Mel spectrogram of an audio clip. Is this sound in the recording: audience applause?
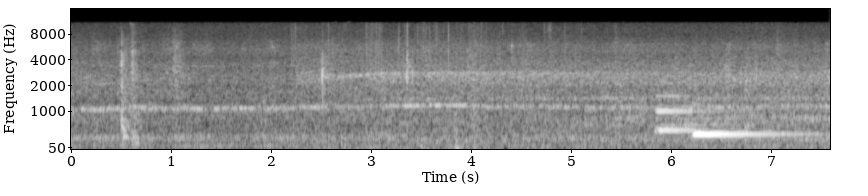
no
